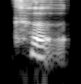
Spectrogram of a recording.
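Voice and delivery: "ke" low, staying down; third tone. Shown as a demonstration. Teacher showing the difference, "ke" kept low. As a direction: drop "ke" to the bottom of your pitch. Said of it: "read it with four different tones".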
